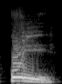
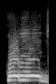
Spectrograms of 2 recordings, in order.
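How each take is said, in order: First: "kul" with a thick, dark l; wrong kul. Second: "Kul" with a thin, light l; correct kul. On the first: Teacher showing what to avoid, thick-l "kul". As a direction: say "kul" with a heavy, held l. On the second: Teacher modelling the right reading, thin-l "Kul". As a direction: say "Kul" with a clean, unthickened l. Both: Shown as a demonstration. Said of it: "jangan dibaca kul".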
